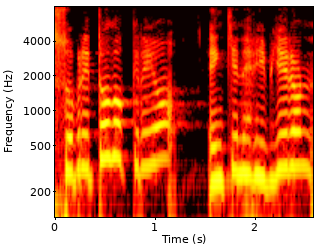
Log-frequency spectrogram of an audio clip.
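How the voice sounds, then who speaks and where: The background is quiet around a woman's voice. She talks fairly slowly, using ordinary pitch variation. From Argentina. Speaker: writer and literature professor. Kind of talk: conference talk.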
